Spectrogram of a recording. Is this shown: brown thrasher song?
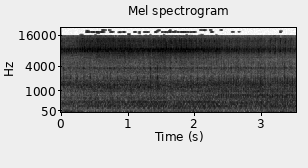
no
